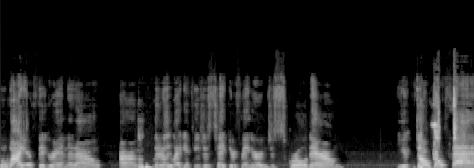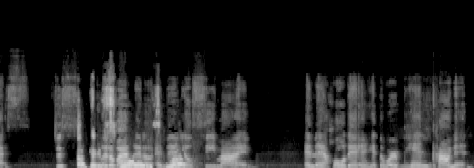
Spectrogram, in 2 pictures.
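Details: Adult speaker; ordinary speech.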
